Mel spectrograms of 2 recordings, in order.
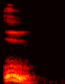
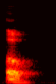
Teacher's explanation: the Dhamma is pronounced as U, a sharp upward pronunciation rather than O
